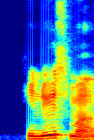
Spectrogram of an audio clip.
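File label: "hinduisme", Malay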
